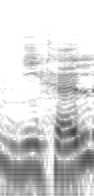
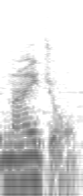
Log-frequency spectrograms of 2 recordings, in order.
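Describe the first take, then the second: First: The name is said with Spanish sounds. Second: The name is said with English sounds. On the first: "Do you pronounce it Nigel in Spanish" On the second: "or is it Nigel?"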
